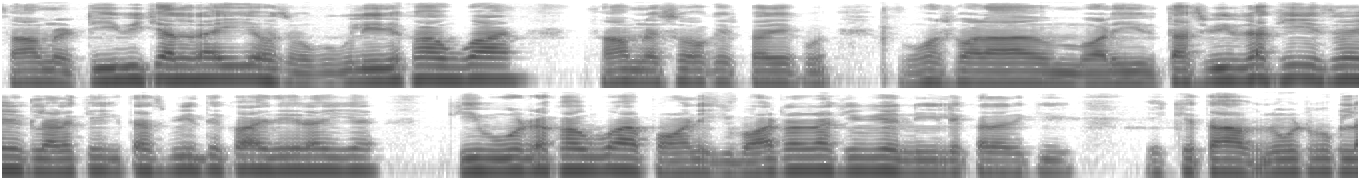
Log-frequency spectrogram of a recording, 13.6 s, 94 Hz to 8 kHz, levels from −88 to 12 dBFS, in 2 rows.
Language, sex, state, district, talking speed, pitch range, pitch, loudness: Hindi, male, Chhattisgarh, Raigarh, 210 wpm, 120-140 Hz, 130 Hz, -28 LUFS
